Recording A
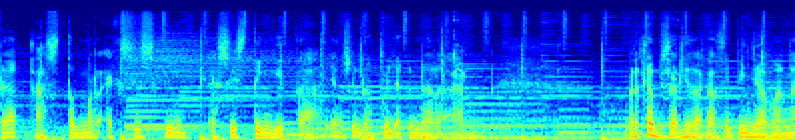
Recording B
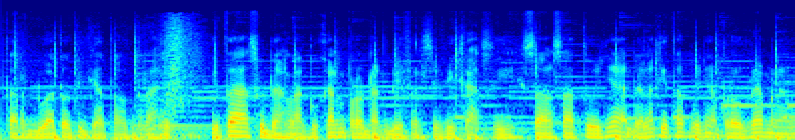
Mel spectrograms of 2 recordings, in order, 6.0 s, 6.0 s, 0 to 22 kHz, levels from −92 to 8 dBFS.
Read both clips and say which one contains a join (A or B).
B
